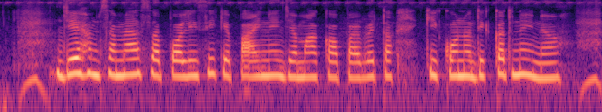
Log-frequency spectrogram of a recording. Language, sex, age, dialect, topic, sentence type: Maithili, female, 18-24, Southern/Standard, banking, question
